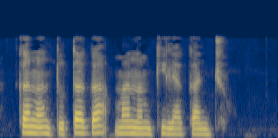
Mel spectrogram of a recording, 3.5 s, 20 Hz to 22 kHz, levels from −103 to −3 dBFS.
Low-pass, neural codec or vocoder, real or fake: 7.2 kHz; codec, 16 kHz, 4 kbps, X-Codec, WavLM features, trained on Multilingual LibriSpeech; fake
